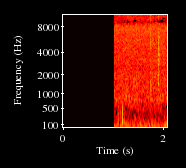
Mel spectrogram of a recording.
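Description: Dead silence for about a second, then faint outdoor background with a low rumble and a few light knocks.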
